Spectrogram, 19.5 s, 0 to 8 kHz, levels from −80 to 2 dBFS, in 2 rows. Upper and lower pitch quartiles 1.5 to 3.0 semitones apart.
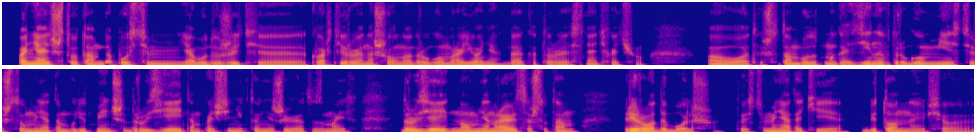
Yes: narrow, 2.4 semitones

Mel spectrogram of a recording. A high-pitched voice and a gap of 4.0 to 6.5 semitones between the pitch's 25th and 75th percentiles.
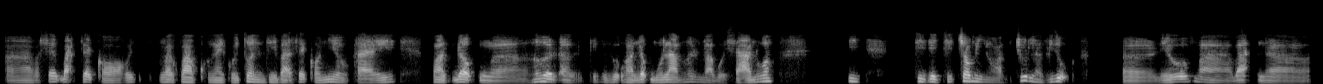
No: low, 105 Hz; average, 4.6 semitones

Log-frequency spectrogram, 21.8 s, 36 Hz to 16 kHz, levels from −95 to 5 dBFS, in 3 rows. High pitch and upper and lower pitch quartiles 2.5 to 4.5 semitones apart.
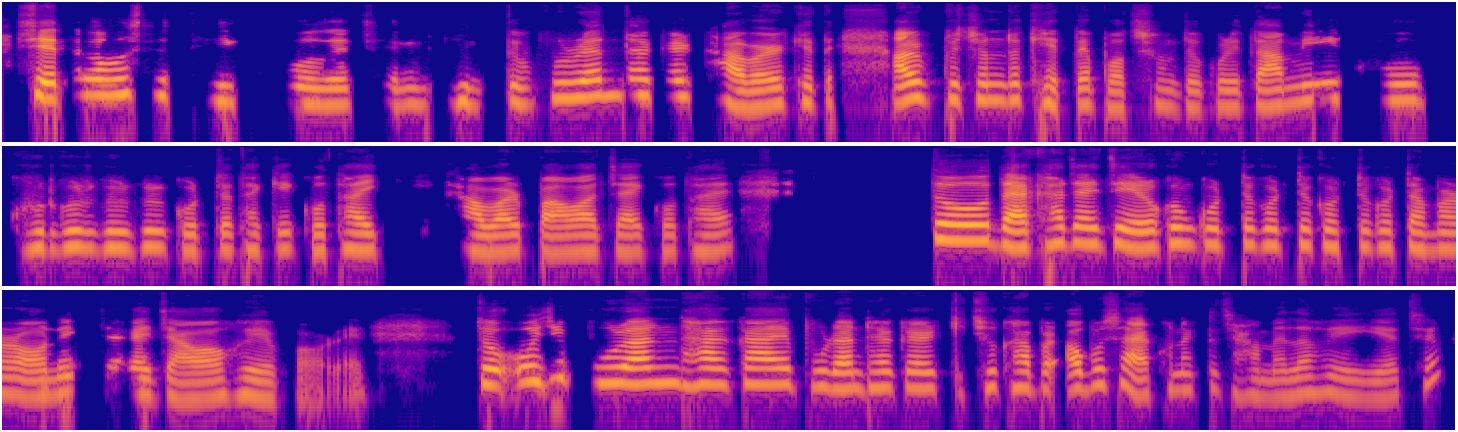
No: high, 195 Hz; average, 5.0 semitones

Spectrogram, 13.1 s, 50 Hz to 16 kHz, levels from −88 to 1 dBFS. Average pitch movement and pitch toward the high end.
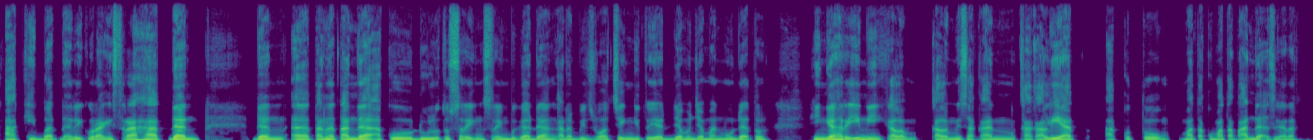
No: average, 3.2 semitones; low, 115 Hz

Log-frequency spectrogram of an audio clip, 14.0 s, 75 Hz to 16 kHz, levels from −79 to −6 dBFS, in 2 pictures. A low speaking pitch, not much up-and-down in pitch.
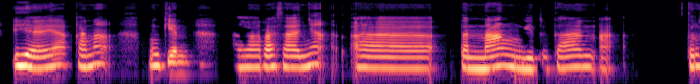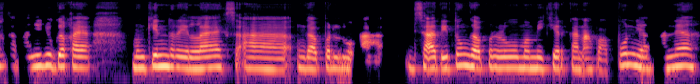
No: high, 215 Hz; narrow, 1.7 semitones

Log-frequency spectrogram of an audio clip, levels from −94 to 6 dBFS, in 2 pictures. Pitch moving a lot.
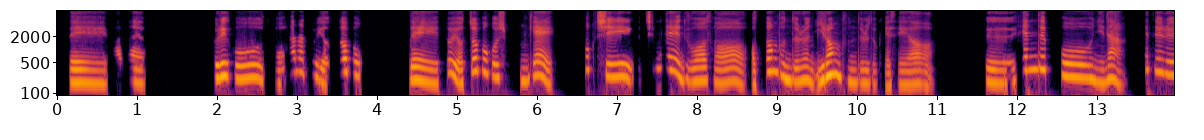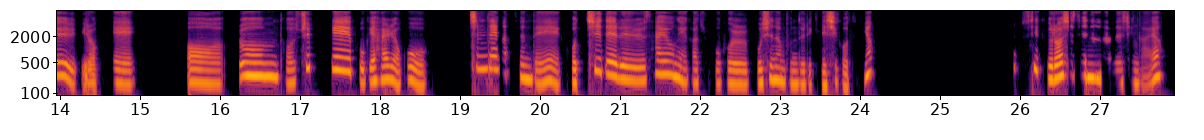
Yes: wide, 6.7 semitones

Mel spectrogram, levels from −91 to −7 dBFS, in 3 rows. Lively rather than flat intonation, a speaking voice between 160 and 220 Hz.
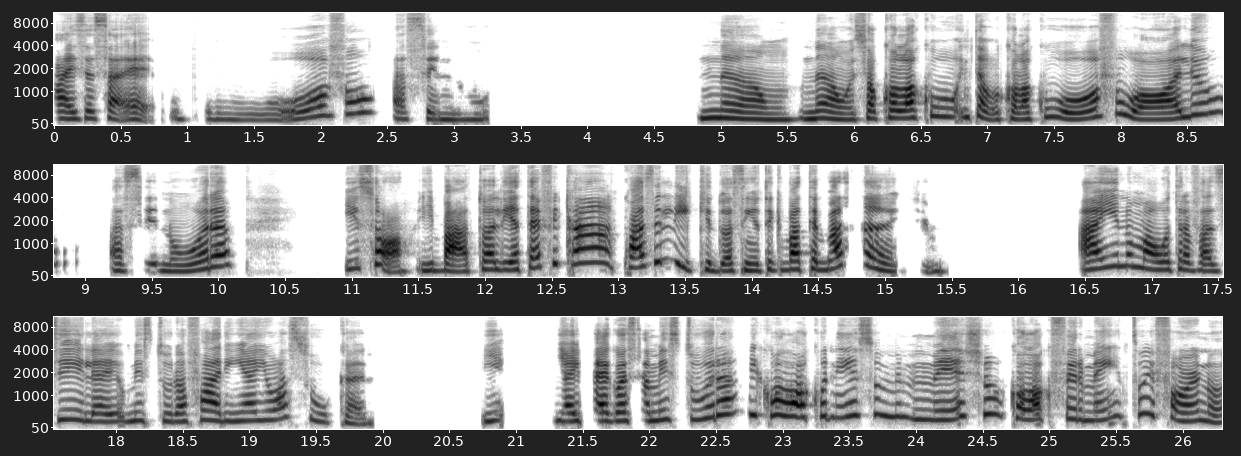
No: wide, 6.9 semitones; high, 245 Hz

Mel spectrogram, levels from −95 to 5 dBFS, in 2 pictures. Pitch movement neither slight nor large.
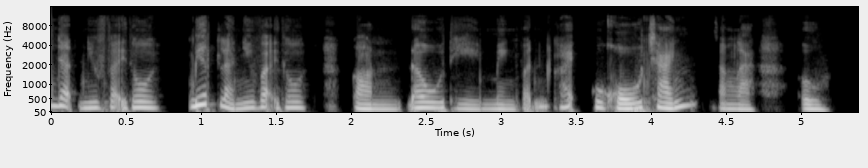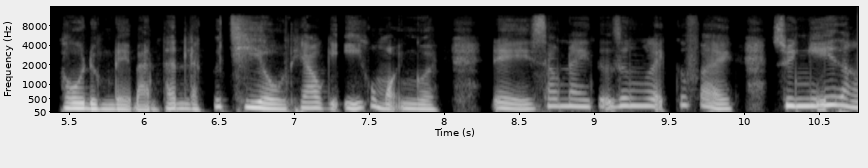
No: wide, 5.9 semitones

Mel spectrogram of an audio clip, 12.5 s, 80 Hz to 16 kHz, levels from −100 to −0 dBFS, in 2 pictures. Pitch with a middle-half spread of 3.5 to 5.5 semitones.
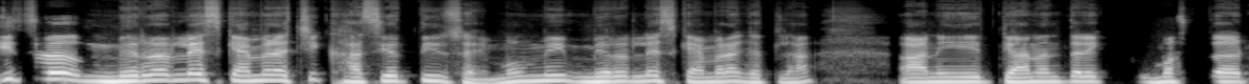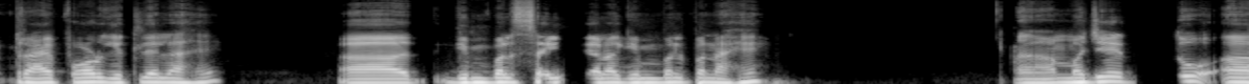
Yes: average, 3.9 semitones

